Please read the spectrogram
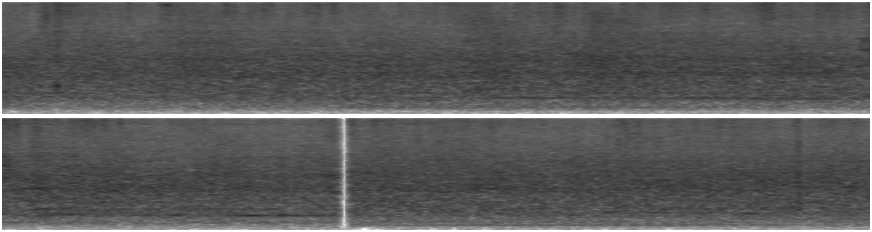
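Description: Steady din of a covered station platform beside a standing Metra commuter train, with footsteps of people walking. The sound cuts out for an instant about six seconds in.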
